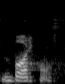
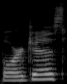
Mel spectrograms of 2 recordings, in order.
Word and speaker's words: Borges: to say it properly you want the Spanish version is borus oh so sexy I know cuz I would have said Borgeous like a real white girl so well when I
